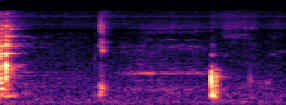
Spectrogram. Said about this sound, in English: let me drink some water right quick.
